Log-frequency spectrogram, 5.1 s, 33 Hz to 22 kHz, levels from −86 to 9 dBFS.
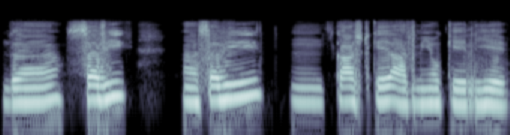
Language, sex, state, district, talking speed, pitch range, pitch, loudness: Hindi, male, Bihar, Araria, 130 wpm, 155-185 Hz, 170 Hz, -12 LUFS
